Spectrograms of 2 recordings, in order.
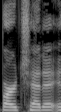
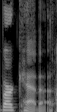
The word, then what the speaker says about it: Barchetta: He says Red Barchetta in the song, but that is not how it is pronounced. – Oh. – It's an Italian car. It's Red Barchetta. – Oh, it's Red Bruschetta. – Yeah, like you would say Bruschetta. Because it's CH.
